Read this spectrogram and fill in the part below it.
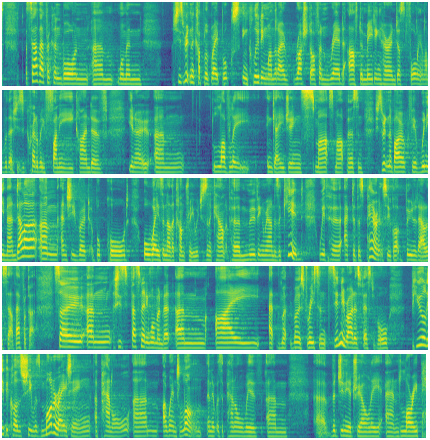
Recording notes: perform live on stage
